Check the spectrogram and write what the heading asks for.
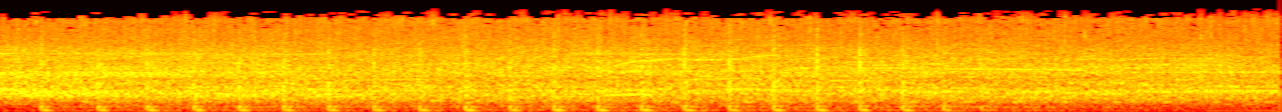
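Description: A large crowd of baseball fans in the stands cheering, with a steady low beat about four times a second that stops near the end.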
